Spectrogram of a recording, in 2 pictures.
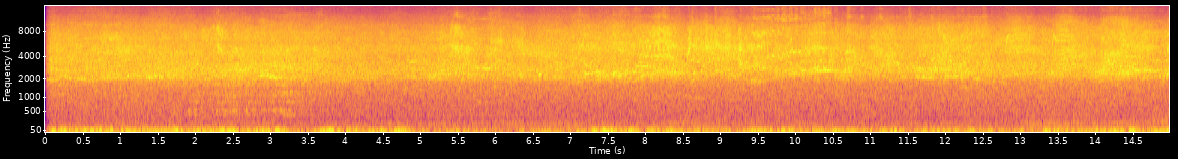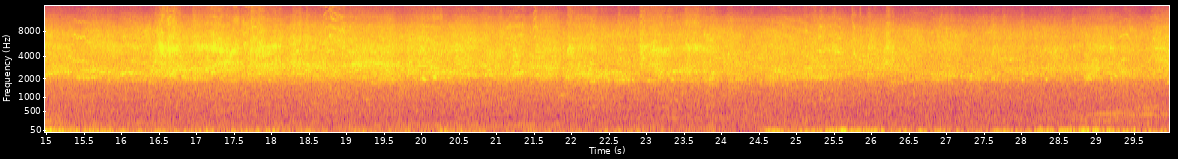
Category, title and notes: Soundscapes > Urban
250729 180458 PH Hundreds of flying foxes
Hundreds of flying foxes (acerodon jubatus) at Puerto Galera. (take 4) I made this recording at dusk, in Puerto Galera (Oriental Mindoro, Philippines) while hundreds (maybe thousands ?) flying foxes were screaming and flying in the wind. Very impressive ! In the background, one can hear some noise and hum from the town. Recorded in July 2025 with a Zoom H5studio (built-in XY microphones). Fade in/out applied in Audacity.
acerodon-jubatus, ambience, atmosphere, bat, bats, field-recording, flying-fox, flying-foxes, hum, Philippines, Puerto-Galera, scream, screaming, soundscape, suburban, town, wind, windy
